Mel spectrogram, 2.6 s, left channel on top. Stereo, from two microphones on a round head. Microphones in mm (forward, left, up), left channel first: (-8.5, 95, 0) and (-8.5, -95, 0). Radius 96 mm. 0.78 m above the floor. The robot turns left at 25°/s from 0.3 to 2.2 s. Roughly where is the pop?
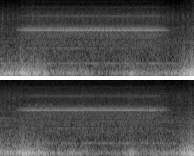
I don't hear a pop.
